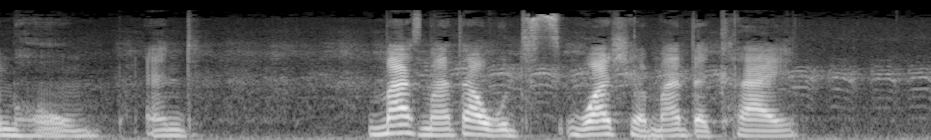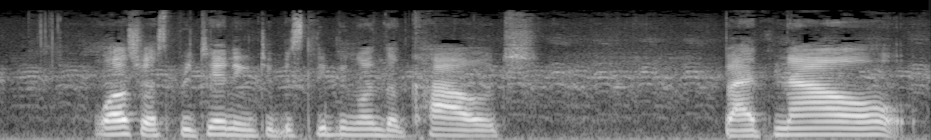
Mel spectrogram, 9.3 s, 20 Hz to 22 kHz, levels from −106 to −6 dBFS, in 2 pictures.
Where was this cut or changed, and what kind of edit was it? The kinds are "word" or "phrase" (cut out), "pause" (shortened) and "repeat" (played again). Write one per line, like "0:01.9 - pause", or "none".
0:02.1 - word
